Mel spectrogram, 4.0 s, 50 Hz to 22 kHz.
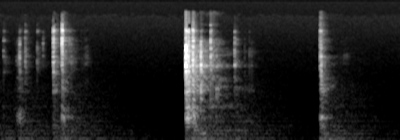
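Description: A few sharp metallic clicks from a socket wrench on the flange bolts of a Honda GX340's gear reduction cover as the bolts are brought halfway tight in a crisscross pattern. The loudest clicks come in a short cluster about two seconds in, with single clicks before and after.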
